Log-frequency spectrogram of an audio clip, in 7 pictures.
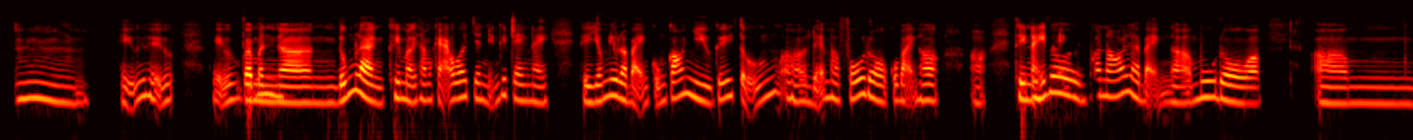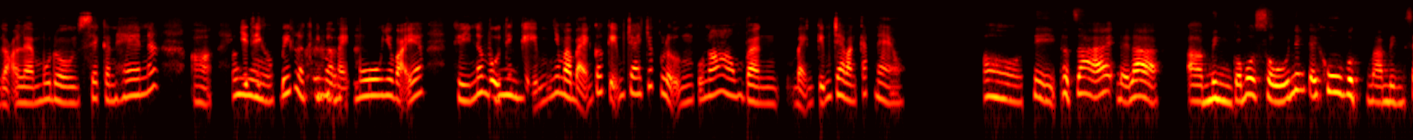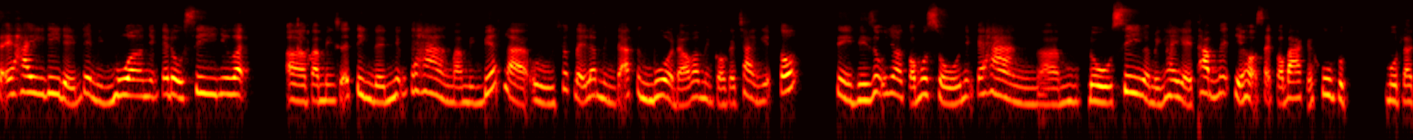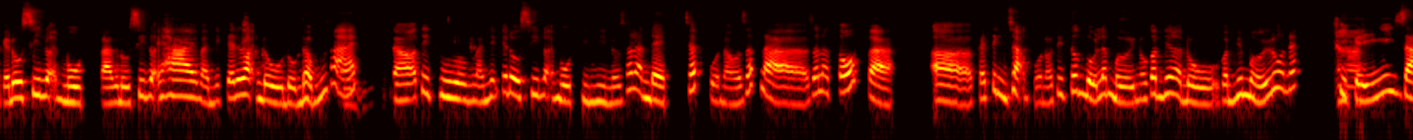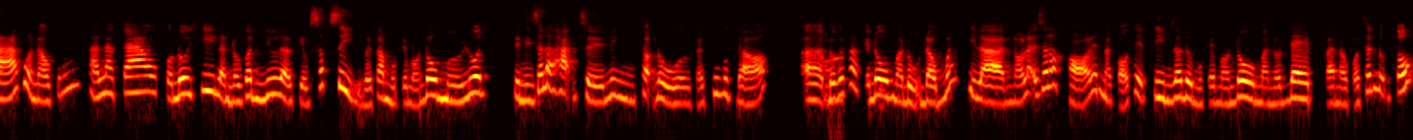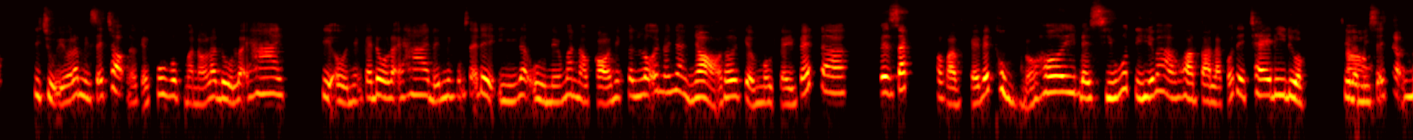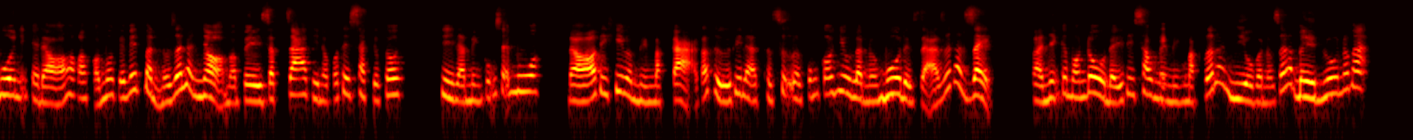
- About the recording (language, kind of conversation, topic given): Vietnamese, podcast, Bạn có bí quyết nào để mặc đẹp mà vẫn tiết kiệm trong điều kiện ngân sách hạn chế không?
- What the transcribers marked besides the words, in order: tapping; in English: "secondhand"; chuckle; unintelligible speech; other background noise; unintelligible speech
